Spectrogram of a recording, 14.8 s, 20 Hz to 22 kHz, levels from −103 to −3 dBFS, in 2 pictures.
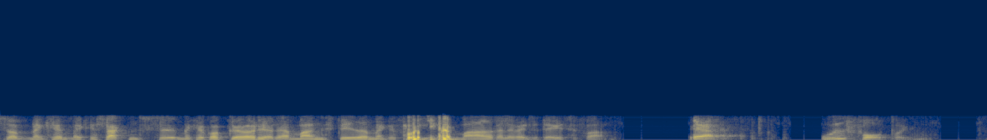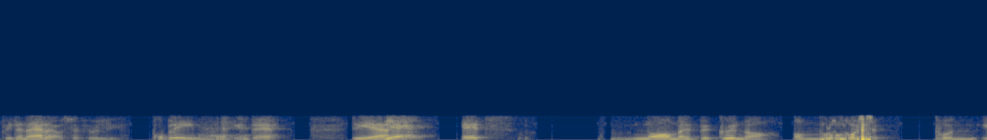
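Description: Throughout, the speech carries GSM full-rate codec damage: a buzzy, gravelly roughness from pulse-driven vocal-tract coding, consistent with roughly 13 kbps. The band runs from about 150 Hz to 3.7 kHz. A spectrogram shows nothing above 3.7 kHz and grainy, smeared harmonics.

GSM bit errors strike from 3.02 to 3.43 s, between "mange steder man kan" and "relevante data fra", and again from 13.54 to 13.99 s. Corrupted filter, pitch and gain values make the sound squawk, pop and gargle. The waveform shows erratic level spikes, and the spectrogram shows distorted, blotchy frames.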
